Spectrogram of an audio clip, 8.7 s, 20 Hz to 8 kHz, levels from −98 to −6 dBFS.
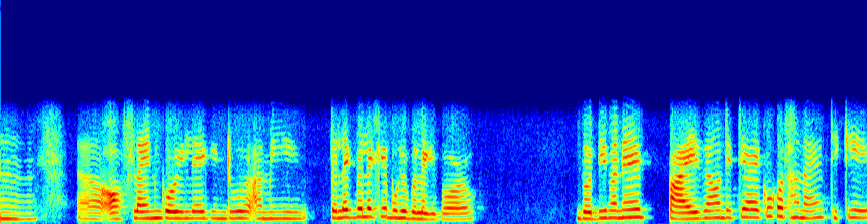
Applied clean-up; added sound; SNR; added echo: none; none; none; none.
